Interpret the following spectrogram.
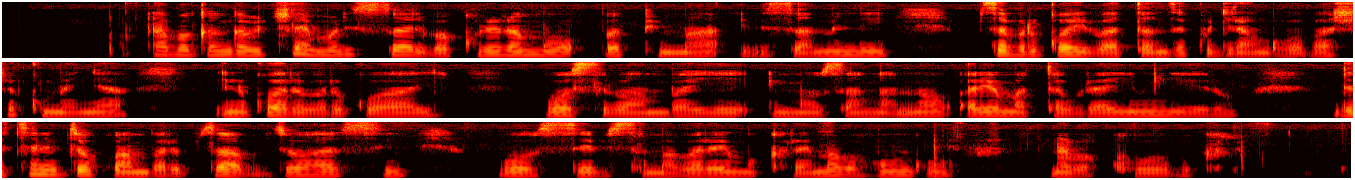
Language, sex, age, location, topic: Kinyarwanda, female, 36-49, Kigali, health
